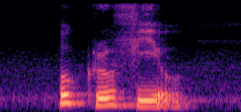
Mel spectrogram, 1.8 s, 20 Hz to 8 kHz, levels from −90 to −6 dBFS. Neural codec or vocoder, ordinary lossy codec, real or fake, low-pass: codec, 16 kHz in and 24 kHz out, 1 kbps, XY-Tokenizer; none; fake; 7.2 kHz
